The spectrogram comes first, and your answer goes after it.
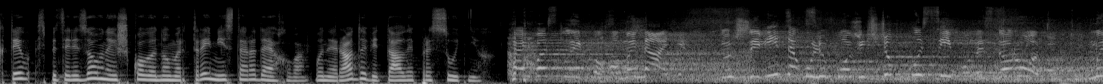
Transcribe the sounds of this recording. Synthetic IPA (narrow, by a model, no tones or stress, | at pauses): ɐkt̪ɪwspet͡sʲɐlʲizɔʋɐnɔjiʃkɔlˠɪnɔmɛrt̪ɾɪmʲist̪ɐɾɐd̪ɛxɔʋɐʋɔnɪɾɑd̪ɔʋʲit̪ːɑlˠɪpɾɪsutʲnʲix | xɑjʋɑslˠɪkɔɦɔmɪnɑdʲɛt̪ɔʒʒɪʋʲit̪ɛʔulʲʊɦɔʋʲiʃt͡ʃɔpʊsʲipʊlˠɪzd̪ɔɾɔʋʲi | mɪ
